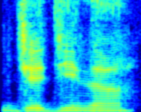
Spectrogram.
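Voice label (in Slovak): "dedina", Slovak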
